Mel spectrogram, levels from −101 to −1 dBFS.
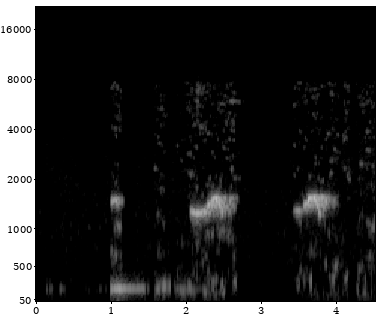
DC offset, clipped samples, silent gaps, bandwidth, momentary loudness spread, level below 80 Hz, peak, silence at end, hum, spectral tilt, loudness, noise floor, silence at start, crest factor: under 0.1%; under 0.1%; none; 8 kHz; 22 LU; under -90 dBFS; -24 dBFS; 0.5 s; none; -2.5 dB/octave; -39 LUFS; under -90 dBFS; 1 s; 20 dB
